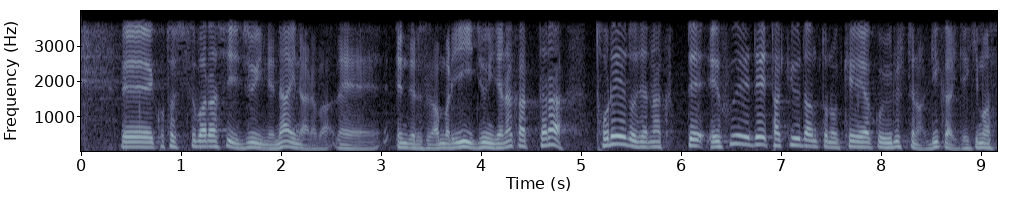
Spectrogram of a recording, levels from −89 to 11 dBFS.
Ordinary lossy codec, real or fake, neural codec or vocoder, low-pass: none; real; none; 3.6 kHz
